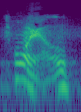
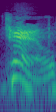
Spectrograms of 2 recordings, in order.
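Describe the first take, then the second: First: The vowel is a standard 'oy' sound. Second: The vowel sounds like 'er', New York style. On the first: The speaker calls it right. "for toil" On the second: The speaker calls it wrong. "the substitution of turl"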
